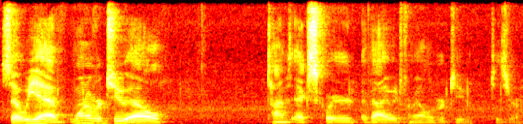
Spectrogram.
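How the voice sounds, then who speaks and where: A man's fairly low, dark, mellow voice at a moderate pace, with ordinary pitch variation and audible room echo. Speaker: student explaining exam solutions. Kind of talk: tutorial. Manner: casual, self-correcting with fillers.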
